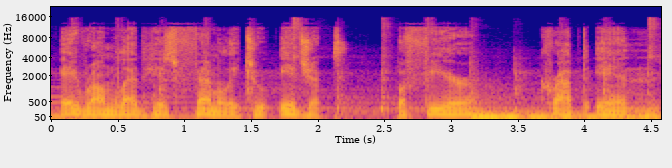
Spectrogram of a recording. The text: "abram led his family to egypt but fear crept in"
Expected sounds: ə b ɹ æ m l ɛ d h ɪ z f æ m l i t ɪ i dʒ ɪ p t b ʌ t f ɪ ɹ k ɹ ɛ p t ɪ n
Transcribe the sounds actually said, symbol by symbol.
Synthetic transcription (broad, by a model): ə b ɹ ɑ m l ɛ d ɪ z f æ m l i t ɪ i dʒ ɪ p t b ʌ t f ɪ ɹ k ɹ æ p t ɪ n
